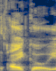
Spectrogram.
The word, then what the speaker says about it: Aiko: And like Jenna Aiko, is that how you say her name? Jenna Aiko. – I think it's Aiko, yeah.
